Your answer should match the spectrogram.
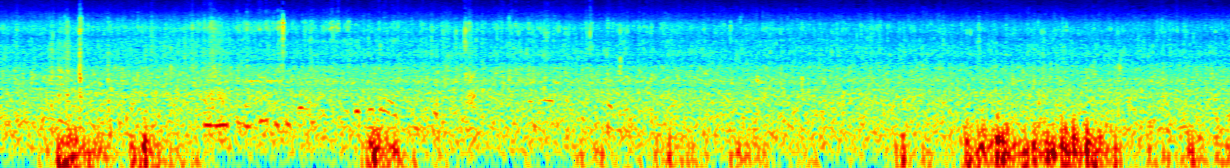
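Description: Steady rushing outdoor background noise with a few faint clicks, and low muffled bursts about ten seconds in.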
